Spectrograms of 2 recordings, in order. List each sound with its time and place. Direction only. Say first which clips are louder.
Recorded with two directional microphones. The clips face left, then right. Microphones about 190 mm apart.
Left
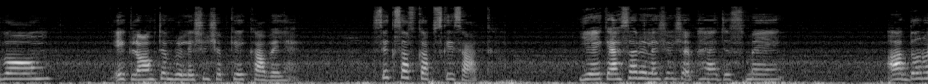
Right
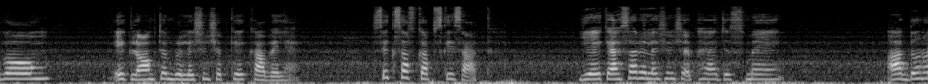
0.0 s a woman's voice: right 4 dB; 45° right (ahead or behind)
5.8 s a woman's voice: right 6 dB; 45° right (ahead or behind)
8.9 s a woman's voice: right 3 dB; 45° right (ahead or behind)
